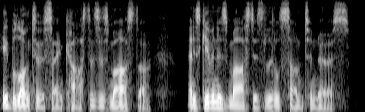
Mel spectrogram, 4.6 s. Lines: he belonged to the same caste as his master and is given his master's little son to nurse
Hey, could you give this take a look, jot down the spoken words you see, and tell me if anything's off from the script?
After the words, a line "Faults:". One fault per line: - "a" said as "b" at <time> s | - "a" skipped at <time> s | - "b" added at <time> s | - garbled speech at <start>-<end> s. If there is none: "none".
he belonged to the same caste as his master and is given his master's little son to nurse
Faults:
none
